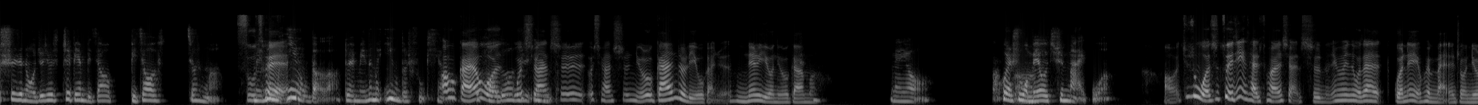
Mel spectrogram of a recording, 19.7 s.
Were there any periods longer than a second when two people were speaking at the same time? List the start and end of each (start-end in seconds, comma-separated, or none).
5.8-7.5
